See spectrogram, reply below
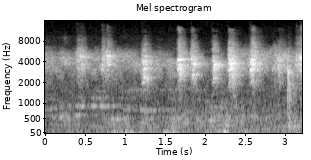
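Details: Young long-tailed shrike, about 80 days old, singing vigorously: a run of harsh, scratchy high notes in uneven bursts, some with thin whistled overtones, roughly two a second.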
